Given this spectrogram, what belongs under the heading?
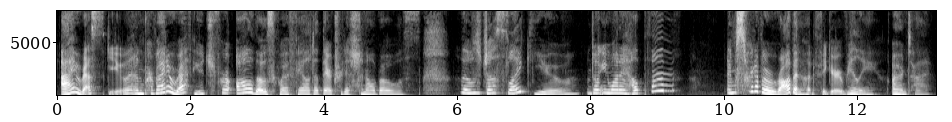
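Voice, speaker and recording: Casting: woman to play a female cult leader captor, sweetly menacing and self-righteous, higher voice, very unhurried, theatrical cooing for intimate audio drama. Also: expressive. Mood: rapturous, self-satisfied. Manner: theatrical, cooing, condescending, drifting into breathy whispers. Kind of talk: intimate audio roleplay monologue addressed to the listener.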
